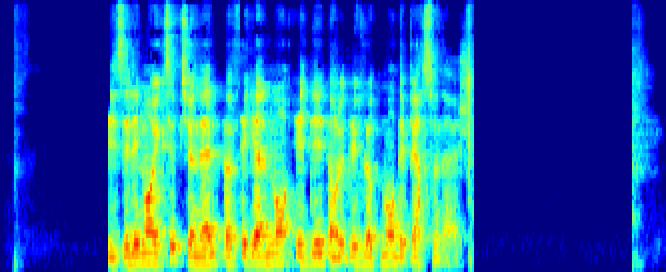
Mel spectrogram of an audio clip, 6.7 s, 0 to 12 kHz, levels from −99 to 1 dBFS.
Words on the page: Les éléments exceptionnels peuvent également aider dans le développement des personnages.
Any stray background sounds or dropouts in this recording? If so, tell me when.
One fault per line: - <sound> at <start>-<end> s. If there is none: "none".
none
